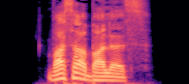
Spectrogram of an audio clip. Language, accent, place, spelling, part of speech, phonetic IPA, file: German, Germany, Berlin, Wasserballes, noun, [ˈvasɐˌbaləs], De-Wasserballes.ogg
- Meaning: genitive singular of Wasserball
